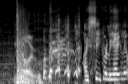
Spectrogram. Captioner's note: laughter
